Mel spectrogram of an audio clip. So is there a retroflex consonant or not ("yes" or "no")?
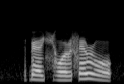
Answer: yes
